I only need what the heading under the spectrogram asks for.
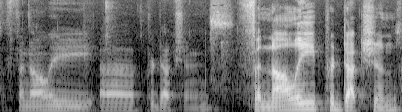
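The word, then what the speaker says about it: Phoenale: there you go yeah P with a p finale Phoenix based off of my daughter's name Phoenix pH is in Frogger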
